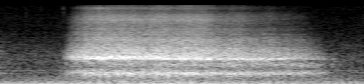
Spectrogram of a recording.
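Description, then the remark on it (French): A single long, deep breath drawn in during a breathing exercise, a steady airy rush lasting about two seconds with a slight whistling edge, then quiet. “On va parler par exemple de d'exercices de respiration. J'inspire.”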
